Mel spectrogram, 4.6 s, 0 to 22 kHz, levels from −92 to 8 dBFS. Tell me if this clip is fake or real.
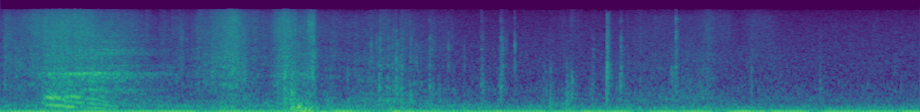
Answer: real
